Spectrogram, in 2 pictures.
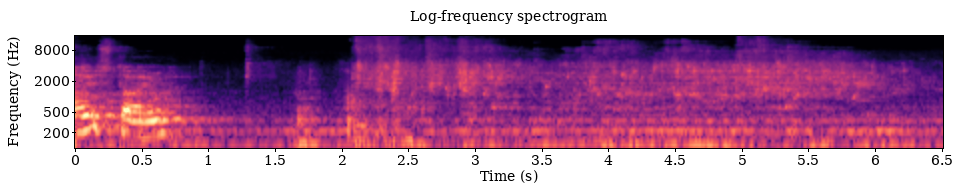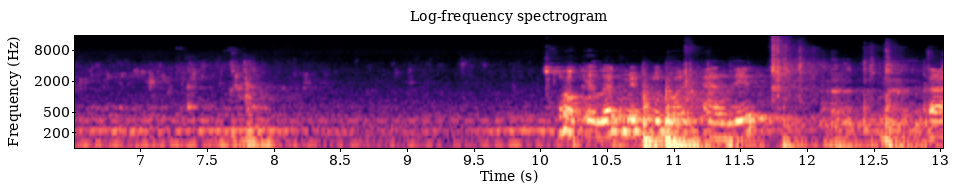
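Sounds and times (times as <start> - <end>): water running into a sink: 2.1 - 8.3.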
